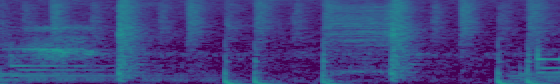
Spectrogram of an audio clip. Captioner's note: continued disappointment in korean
